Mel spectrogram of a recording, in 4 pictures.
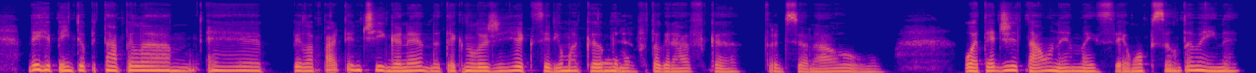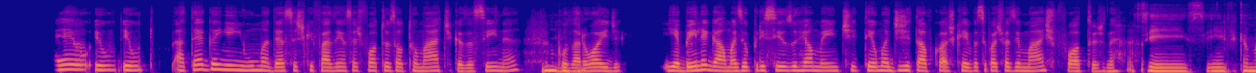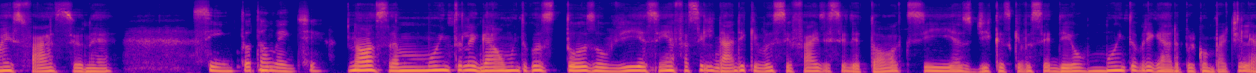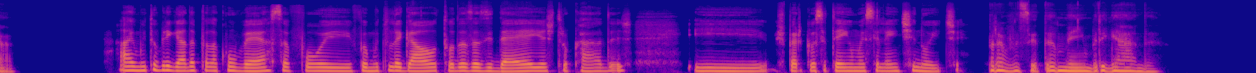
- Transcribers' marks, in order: tapping; chuckle; other background noise
- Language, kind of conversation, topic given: Portuguese, podcast, Como você faz detox digital quando precisa descansar?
